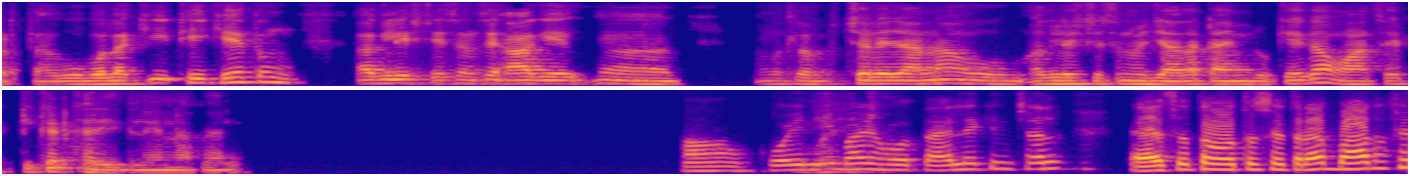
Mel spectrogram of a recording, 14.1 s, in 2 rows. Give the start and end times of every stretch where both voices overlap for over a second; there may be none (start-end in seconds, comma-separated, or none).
none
